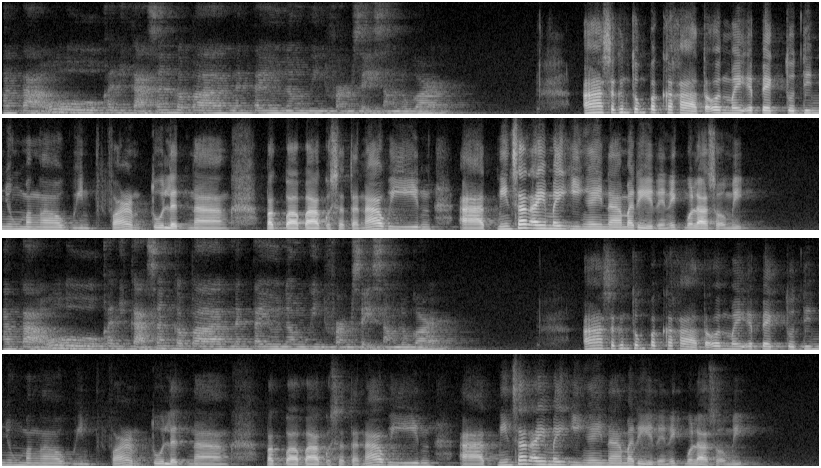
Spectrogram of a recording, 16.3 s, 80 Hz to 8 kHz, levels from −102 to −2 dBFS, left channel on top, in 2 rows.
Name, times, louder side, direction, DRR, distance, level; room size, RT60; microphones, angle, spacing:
voice 1, 0.0-4.3, equal, 80° right, 4.7 m, -38 dB
voice 2, 5.5-15.6, left 5 dB, 70° left, 0.5 m, -29 dB
21.0 x 7.2 x 6.0 m
head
